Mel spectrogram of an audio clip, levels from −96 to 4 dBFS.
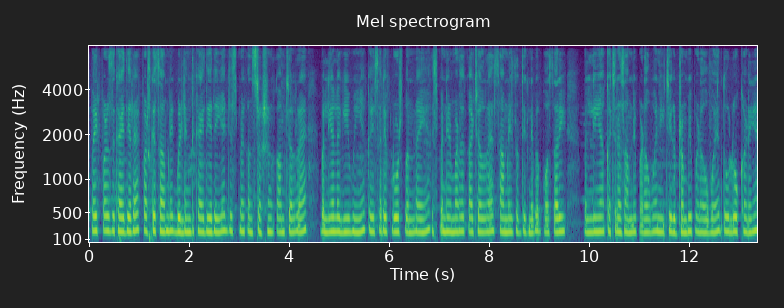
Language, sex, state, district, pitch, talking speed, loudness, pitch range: Hindi, female, Uttarakhand, Uttarkashi, 215 Hz, 280 wpm, -16 LUFS, 210-220 Hz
